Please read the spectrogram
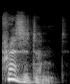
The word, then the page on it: president: British English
